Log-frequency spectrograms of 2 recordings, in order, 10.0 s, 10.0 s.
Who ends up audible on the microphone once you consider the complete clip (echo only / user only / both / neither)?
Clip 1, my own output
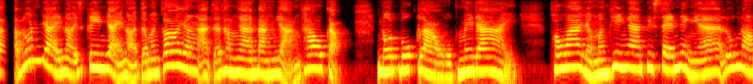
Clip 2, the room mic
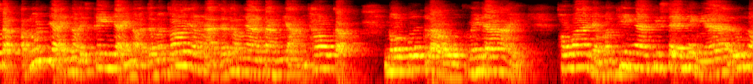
echo only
